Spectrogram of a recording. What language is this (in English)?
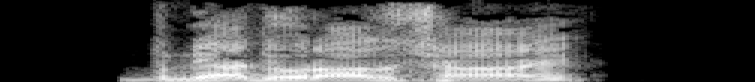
Sindhi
